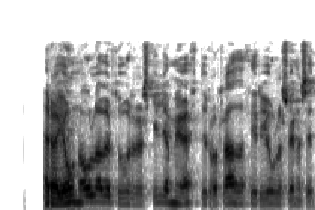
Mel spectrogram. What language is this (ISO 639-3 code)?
isl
